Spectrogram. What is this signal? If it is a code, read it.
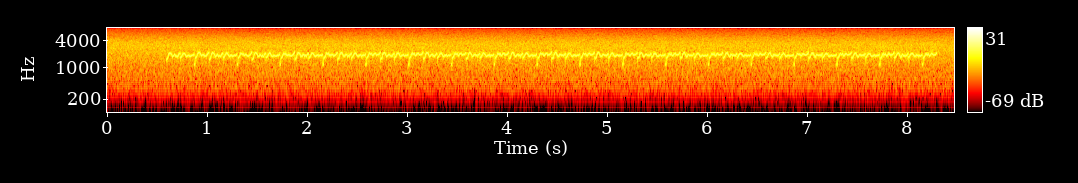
SSTV (slow-scan television), Scottie S1, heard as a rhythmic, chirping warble, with radio hiss.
